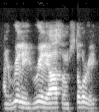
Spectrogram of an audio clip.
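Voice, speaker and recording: A man hosting an interview who chats in a friendly, excited way and often calls his guest "man". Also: on the high side, brisk, muffled recording. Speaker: interview host. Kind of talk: casual interview chat.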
